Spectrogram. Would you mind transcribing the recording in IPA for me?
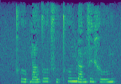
kʰ ɤ˨˩ p j ɑ˧˥ ʊ̯ t̪ ɤ˥ t͡sʰ ɹ̩˨ t̪ʰ ɤ˥ ŋ ɻ a˧˥ n s e˧ ɪ̯ x ɤ˧˥ ŋ

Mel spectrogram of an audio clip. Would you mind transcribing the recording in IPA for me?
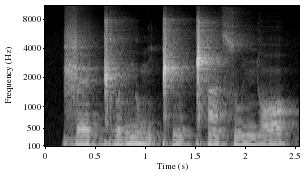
ʐ ɛ ɡ͡ǁ ʊ l n u m ǁʰ ɪ ǁʰ ã s u ɲ ɔ

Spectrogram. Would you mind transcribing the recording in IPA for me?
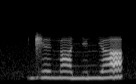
d͡ʒ eː ŋ aː nʲ ʉ nʲ a

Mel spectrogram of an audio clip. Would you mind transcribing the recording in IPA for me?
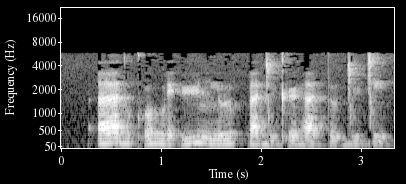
ʔ æː d u kʼ o ɦ u ɾ e ʔ yː nː ɯː pː æ ɡ͡ǀ y kʼ ø ɦ æː tː ɯː ɡ͡ǀ y ǀ i

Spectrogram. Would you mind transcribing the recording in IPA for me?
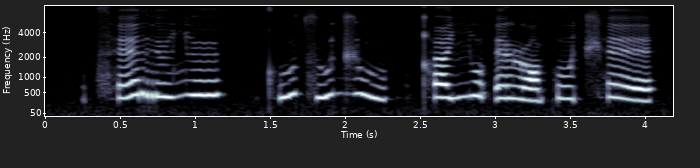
t͡sʰ ɛ˩˥ r ø˧ ʎ ø˥ | kʰ u˩˥ t͡s u˩˥ d͡ʒ u˥˩ | qʰ e˧ ɲ o˥ ʔ ɛ˧ ɭ ɒ˩ k o˧ t͡ʃʰ ɛ˥˩

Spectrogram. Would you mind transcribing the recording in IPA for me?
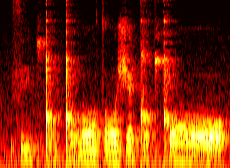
s iː t ǃʼ ɔ̤ ɡ͡ǃ ɔ r ɔː t ɔː ʃ ɛ ɡ͡ǃ ɔ t ǃʼ ɔː

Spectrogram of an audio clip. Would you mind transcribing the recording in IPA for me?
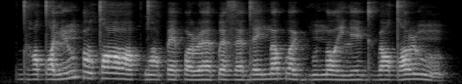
dʱ ʌ dˤ i lʲ ũ p ũ tˤ ɑ | dˤ ɑ̃ p ɛ p ɒ ɭ ɜ ɓ ɜ z ɜ d ɛ i̯ n̪ ʌ b ʌ y̯ bʱ ũ n̪ ɔ i̯ lʲ ɛ y̯ dʱ u i̯ dˤ ʌ ɭ ũ

